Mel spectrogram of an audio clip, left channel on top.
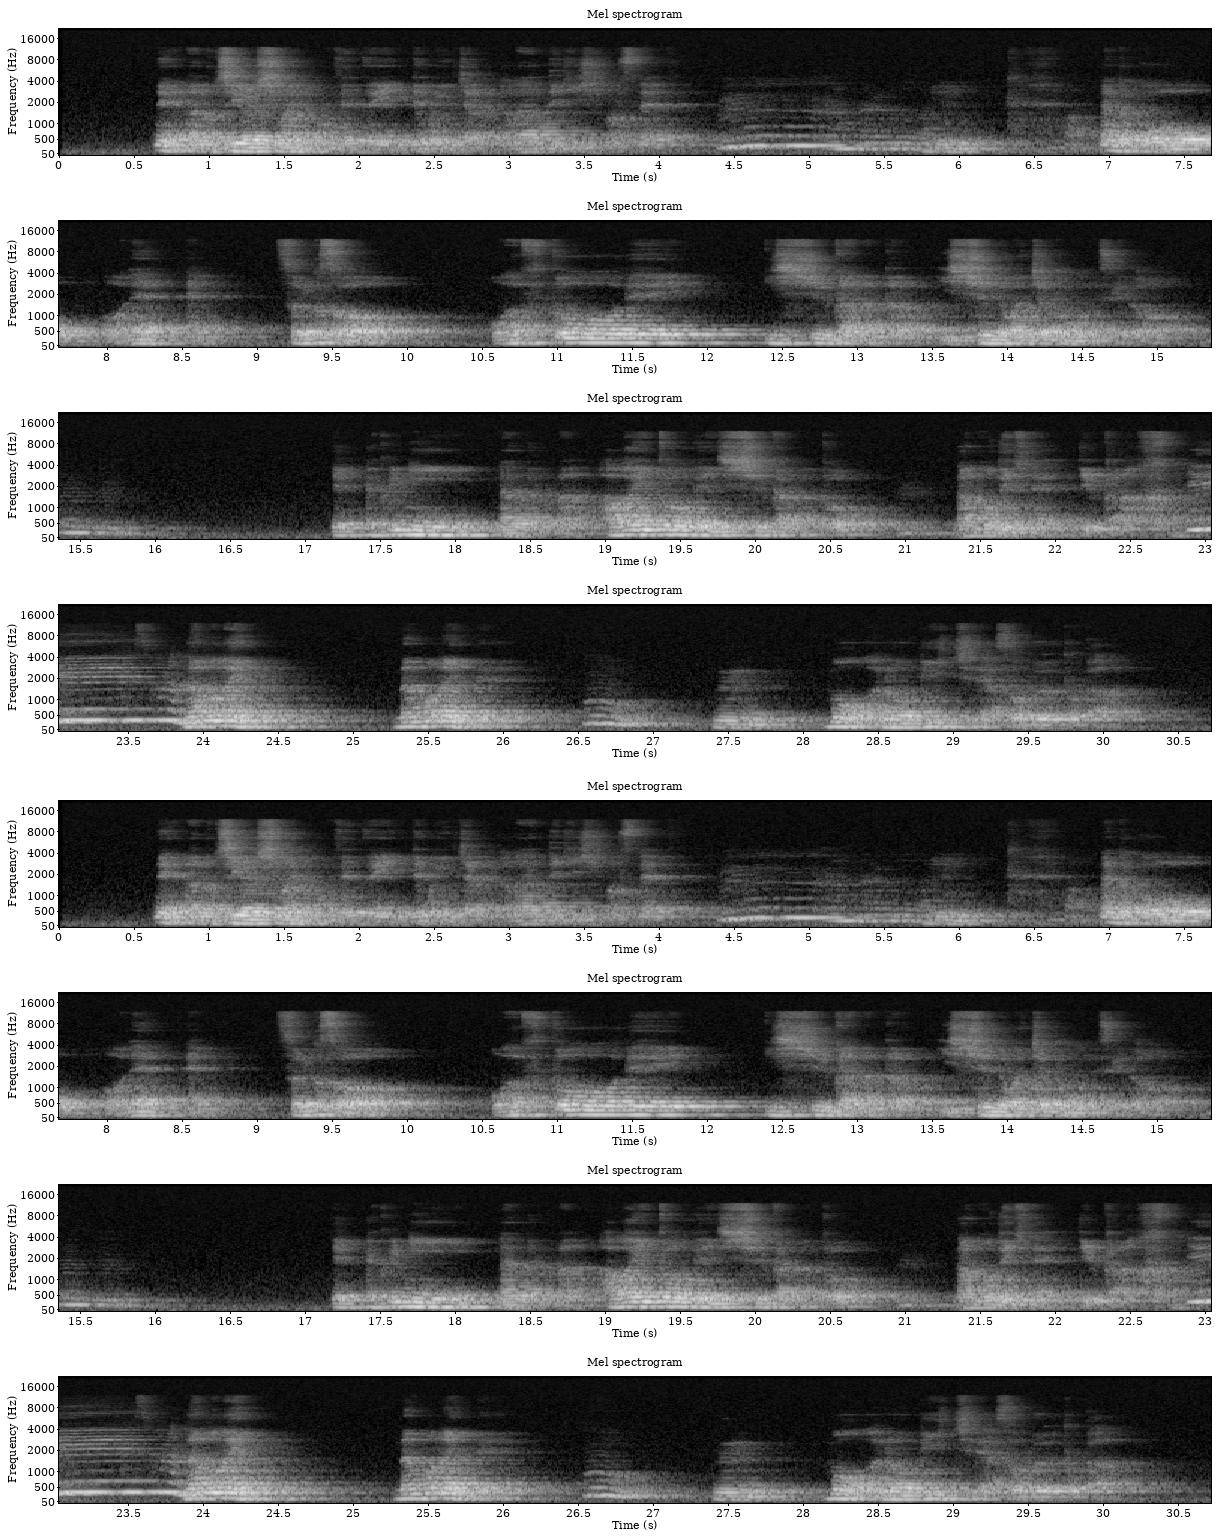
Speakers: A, on the left; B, on the left.
A: ね、あの違う島にも全然行ってもいいんじゃないかなって気しますね。
B: うーん、あ、なるほど、なるほど。
A: うん。
B: なんか、
A: なんかこうね、それこそ、オアフ島で1週間だったら一瞬で終わっちゃうと思うんですけど、
B: うん、うん、
A: 逆に、なんだろうな、ハワイ島で1週間だと、
B: うん。
A: 何もできないっていうか、
B: ええーそうなんですか。
A: <laughs> 何もないんで、何もないんで、
B: おう。
A: うん。もう、あの、ビーチで遊ぶとか、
